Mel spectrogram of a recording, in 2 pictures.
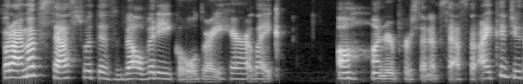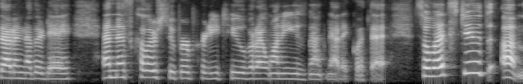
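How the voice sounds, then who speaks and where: A woman with a raspy voice, under the weather, teaching nail art in a bubbly, chatty live tutorial. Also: fairly high pitch. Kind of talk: casual live tutorial chat.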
